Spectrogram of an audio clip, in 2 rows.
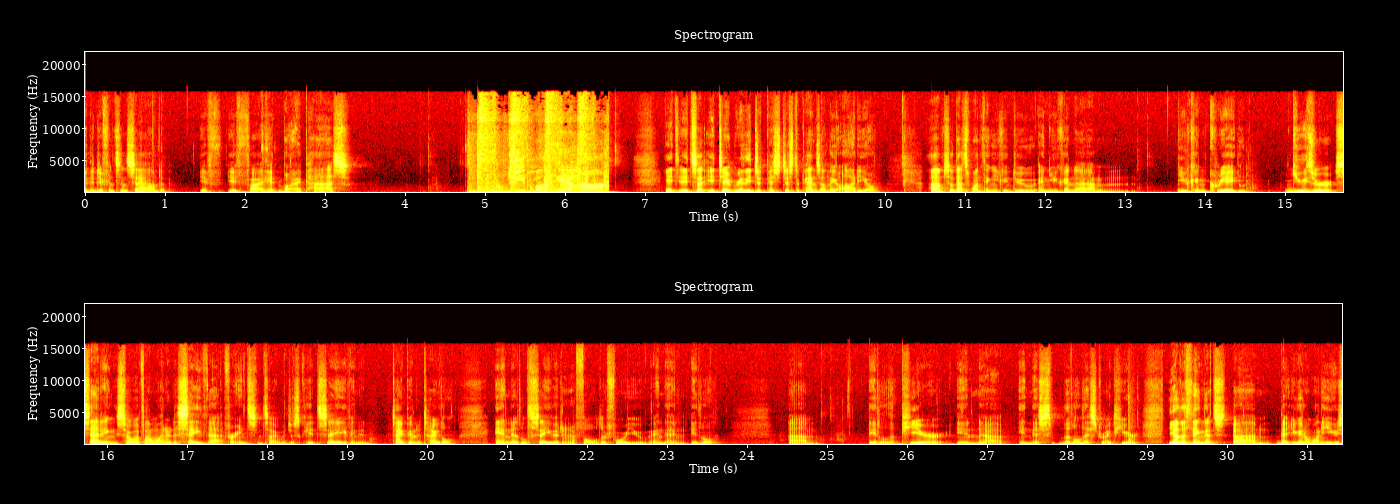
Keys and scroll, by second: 0.9 super+Tab, 2.3 super+`, 4.8 space, 6.6 space, 9.3 super+`.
